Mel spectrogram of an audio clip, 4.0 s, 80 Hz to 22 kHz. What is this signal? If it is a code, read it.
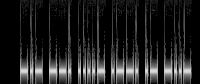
Morse code, heard as a keyed tone, about 25 wpm, 700 Hz. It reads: KG4PAX
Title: USA Call Signs - 6 Characters - Repeated 2x - 25wpm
